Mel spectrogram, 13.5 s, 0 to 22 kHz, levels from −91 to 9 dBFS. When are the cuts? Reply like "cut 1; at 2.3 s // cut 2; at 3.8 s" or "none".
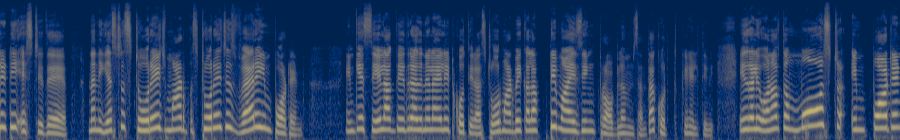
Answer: cut 1; at 8.2 s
